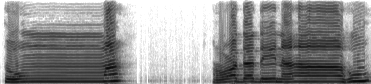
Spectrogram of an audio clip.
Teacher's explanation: ثُمَّ، یہاں پر میم کے اوپر شد ہے، میم مشدد ہے، اس لیے ہم میم پر غنہ کریں گے۔ غنہ کا مطلب ہے ناک میں آواز لے جانا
